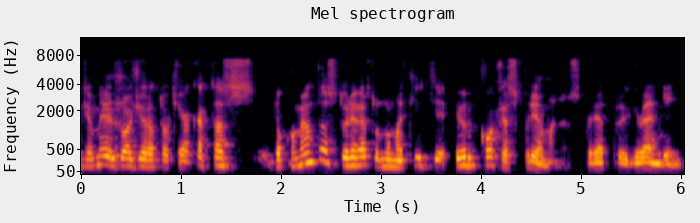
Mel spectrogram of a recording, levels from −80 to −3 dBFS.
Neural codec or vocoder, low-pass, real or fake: codec, 16 kHz, 4 kbps, X-Codec, HuBERT features, trained on balanced general audio; 7.2 kHz; fake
